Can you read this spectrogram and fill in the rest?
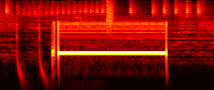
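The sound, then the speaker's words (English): A French telephone line tone: one loud, steady electronic beep lasting about a second, preceded by a couple of faint clicks on the line, with quiet line hiss after. “Oh, that sounds French. Here we go. I think he's in France.”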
